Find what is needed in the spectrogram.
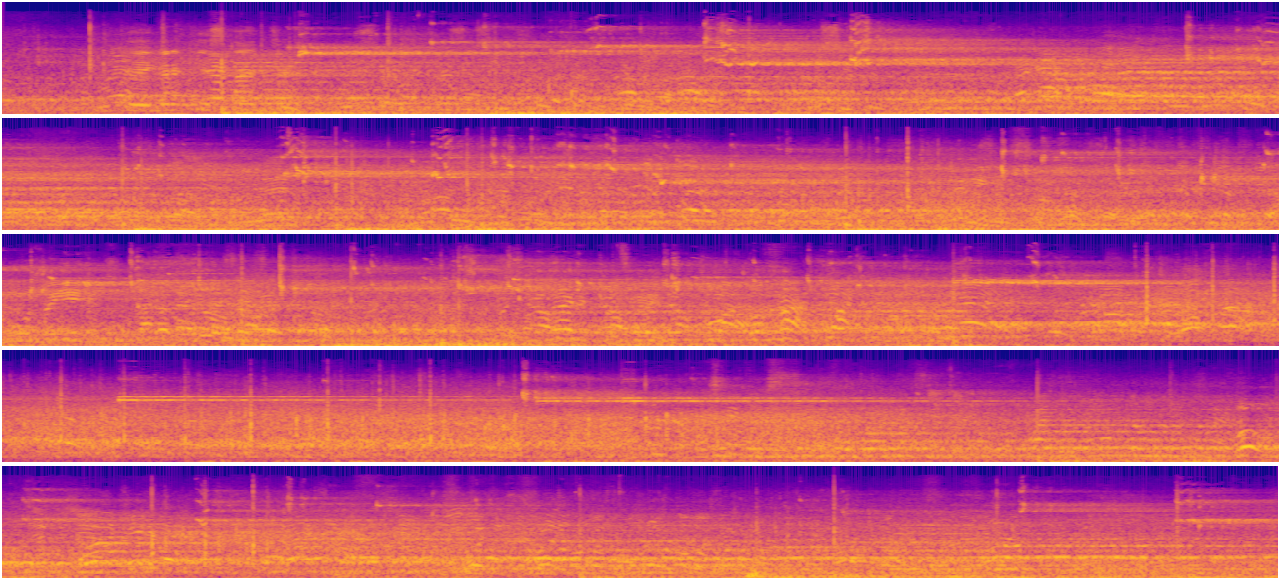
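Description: Basketball game sound in a large echoing gym: a ball bouncing on the hardwood court over and over, with players' and spectators' voices calling out.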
